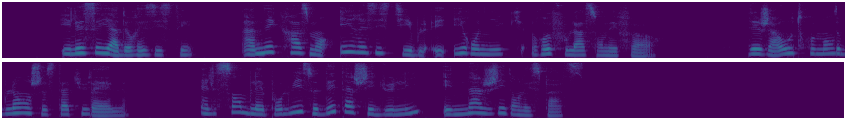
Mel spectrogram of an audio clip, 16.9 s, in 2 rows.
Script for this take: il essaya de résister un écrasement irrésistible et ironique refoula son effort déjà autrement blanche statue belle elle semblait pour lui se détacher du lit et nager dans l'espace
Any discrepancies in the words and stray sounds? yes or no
no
